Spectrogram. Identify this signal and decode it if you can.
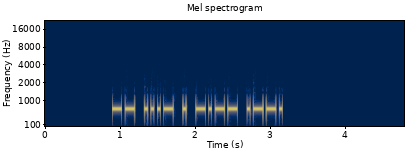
Morse code, heard as a keyed tone, about 28 wpm, 700 Hz. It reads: MVEYP
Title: Code Groups - 5 Letters - 28wpm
